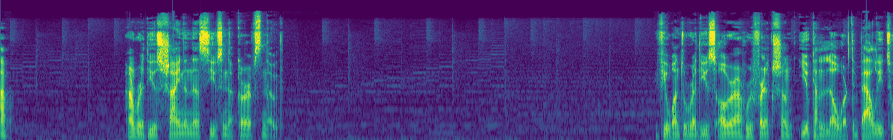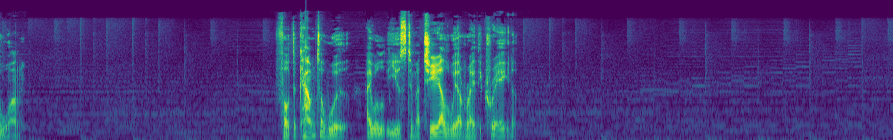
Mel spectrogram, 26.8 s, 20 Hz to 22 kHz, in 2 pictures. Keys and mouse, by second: 0.3-0.7 drag, 1.2 click, 2.6 click, 3.1 shift+a, 4.1 click, 4.8 click, 5.3 click, 5.9 click, 9.1-10.4 drag, 12.7 click, 14.1 middle click, 16.8 click, 17.1 click, 19.3 click, 20.9 click, 22.2 click, 23.2 click, 23.9 click, 24.2-24.9 drag, 25.0 middle click, 25.2 KP_Divide, 25.4 click, 26.0 shift+click.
